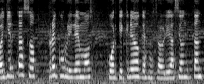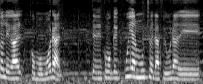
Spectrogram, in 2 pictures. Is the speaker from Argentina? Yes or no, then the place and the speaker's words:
yes; Argentina; obviamente, somos argentinos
